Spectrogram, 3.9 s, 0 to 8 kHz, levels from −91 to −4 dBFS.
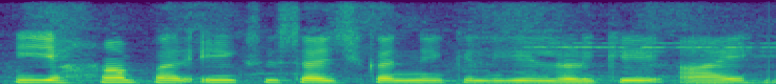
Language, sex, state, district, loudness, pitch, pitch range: Hindi, female, Haryana, Rohtak, -17 LUFS, 195 Hz, 190-205 Hz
